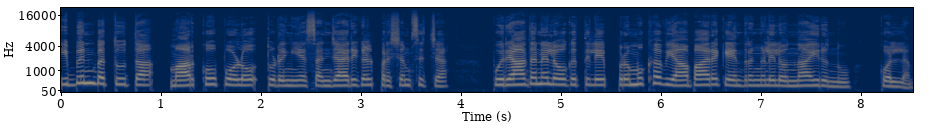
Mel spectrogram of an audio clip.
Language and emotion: Malayalam, neutral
